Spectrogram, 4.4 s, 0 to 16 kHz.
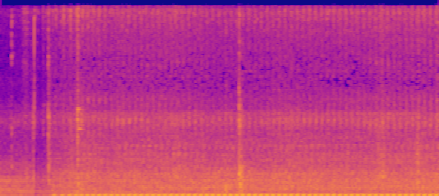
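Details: Honda Vario 125 LED with weak, sluggish power, just after fitting a new fuel pump (fuel pressure about 47): fires up quickly and settles into an even idle of about three pulses a second, no stumbles; normal idle.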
